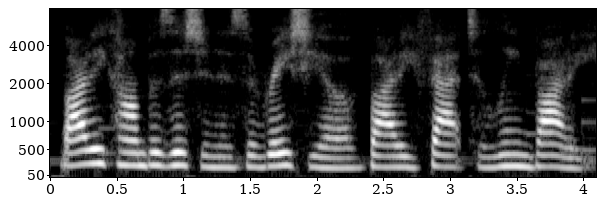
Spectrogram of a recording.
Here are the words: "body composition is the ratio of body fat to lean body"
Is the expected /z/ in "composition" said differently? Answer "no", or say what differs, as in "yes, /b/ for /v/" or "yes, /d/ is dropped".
no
